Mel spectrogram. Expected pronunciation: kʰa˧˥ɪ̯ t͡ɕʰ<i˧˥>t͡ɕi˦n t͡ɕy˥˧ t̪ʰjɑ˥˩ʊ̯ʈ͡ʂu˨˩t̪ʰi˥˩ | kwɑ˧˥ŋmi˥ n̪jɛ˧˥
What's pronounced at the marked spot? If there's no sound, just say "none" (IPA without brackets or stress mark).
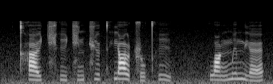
i˨˩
